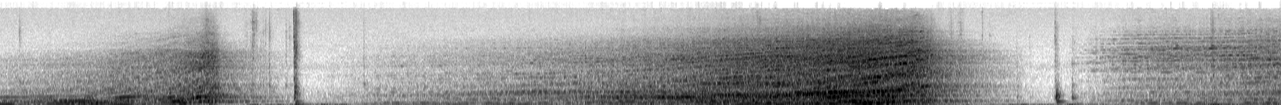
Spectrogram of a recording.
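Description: String riser effects from the Angel Strings orchestral library by Auddict, swelling layers of bowed tones that climb in pitch and build to a loud peak before cutting off, with a few sharp transients between phrases.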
